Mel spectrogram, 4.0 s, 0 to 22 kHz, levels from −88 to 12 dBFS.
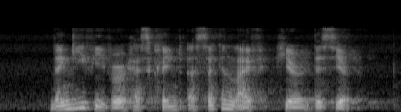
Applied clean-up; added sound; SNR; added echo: none; none; none; reverberation time 0.7 s.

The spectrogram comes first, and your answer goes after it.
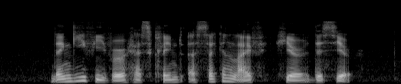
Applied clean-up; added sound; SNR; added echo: none; none; none; none.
